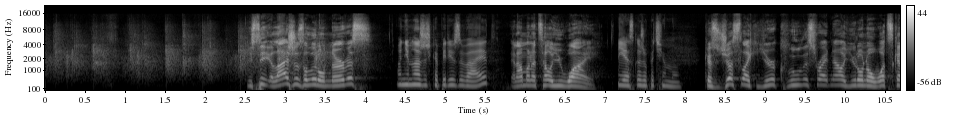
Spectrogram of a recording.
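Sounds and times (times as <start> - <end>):
audience round of applause: 0.0 - 3.6
speech: 2.5 - 10.6.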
